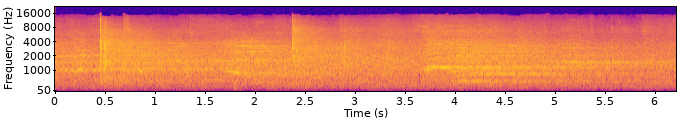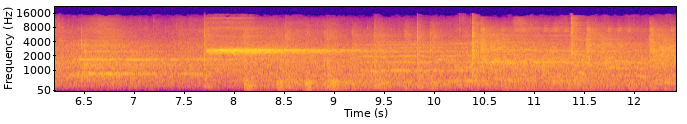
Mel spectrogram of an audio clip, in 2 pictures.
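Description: Hockey sticks click and clack against a puck.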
